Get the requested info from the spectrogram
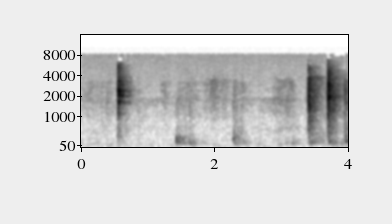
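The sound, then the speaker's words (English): The door of a room being opened for police officers, with a series of sharp clunks and rattles spread over a few seconds, ending in two louder knocks of the latch and frame. No one speaks. “Go ahead, open the door.”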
